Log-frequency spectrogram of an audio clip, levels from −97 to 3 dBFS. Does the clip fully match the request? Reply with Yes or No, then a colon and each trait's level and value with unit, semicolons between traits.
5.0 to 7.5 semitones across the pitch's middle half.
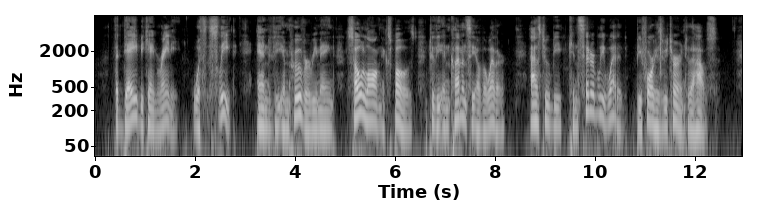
Yes: average, 5.3 semitones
